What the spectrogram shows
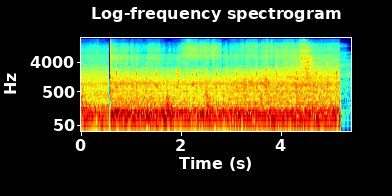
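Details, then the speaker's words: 2016 Ford F-250 Super Duty after all fluids were changed (engine oil, automatic transmission, transfer case, differentials, power steering, brakes): deep, even engine rumble with no knocks, ticks or whine; it sounds smoother than ever. "I was gonna say, to me it's noticeable how the engine sounds. It sounds smoother for sure."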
